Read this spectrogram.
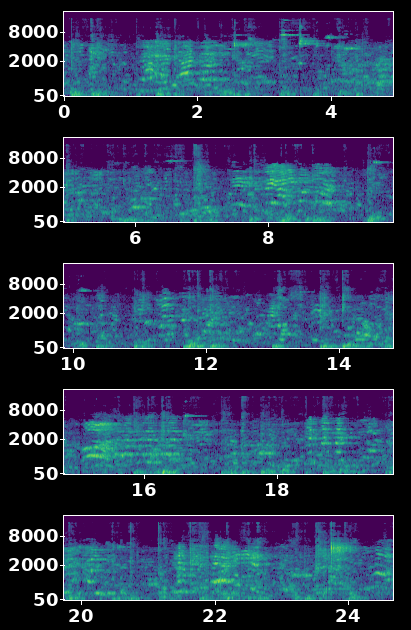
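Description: A basketball bounces on a hard court, echoing in a large gym.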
